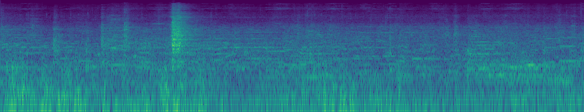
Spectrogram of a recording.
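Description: Horse-drawn streetcar rolling along street-embedded rails: a steady low rumble of its wheels on the track, with two sharp clicks about a second apart near the start.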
